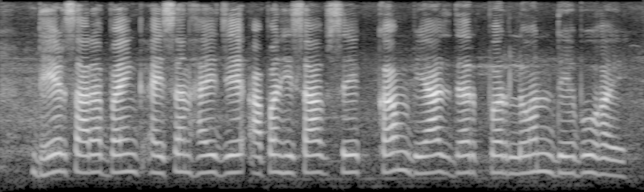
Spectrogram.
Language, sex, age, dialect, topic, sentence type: Magahi, female, 18-24, Southern, banking, statement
